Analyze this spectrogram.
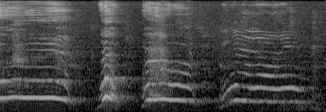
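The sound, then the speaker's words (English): A dog howls in long, drawn-out wails, three or four mournful cries in close succession with brief breaks, each sliding down in pitch at the end, fairly loud and with no talking. “The dog again.”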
